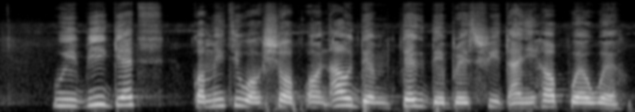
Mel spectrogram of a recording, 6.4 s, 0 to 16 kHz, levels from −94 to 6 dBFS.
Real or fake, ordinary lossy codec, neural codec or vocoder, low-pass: real; AAC, 64 kbps; none; 14.4 kHz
